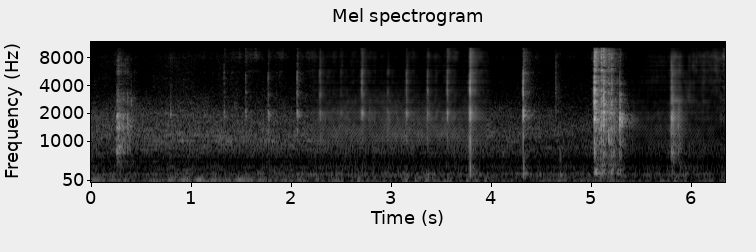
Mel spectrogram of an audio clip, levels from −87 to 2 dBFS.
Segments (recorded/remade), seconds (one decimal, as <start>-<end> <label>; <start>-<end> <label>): 0.0-2.2 recorded; 2.2-4.0 remade; 4.0-5.4 recorded; 5.4-6.3 remade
